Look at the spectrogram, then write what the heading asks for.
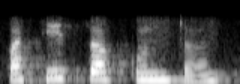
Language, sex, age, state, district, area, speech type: Maithili, female, 18-30, Bihar, Samastipur, rural, conversation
